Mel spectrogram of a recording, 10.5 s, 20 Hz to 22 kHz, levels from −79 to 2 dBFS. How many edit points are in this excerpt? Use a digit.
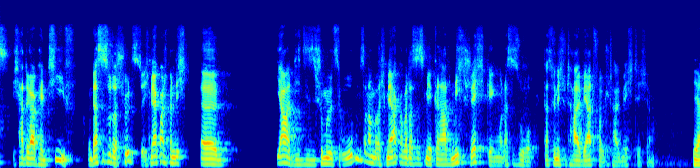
4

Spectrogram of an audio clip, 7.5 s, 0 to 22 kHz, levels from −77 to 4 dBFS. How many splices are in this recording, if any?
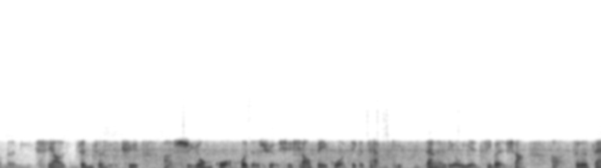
1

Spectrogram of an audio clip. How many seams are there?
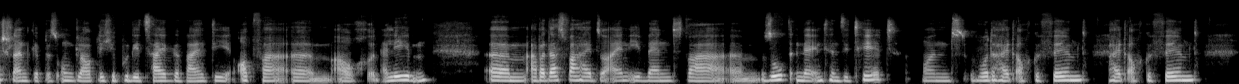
5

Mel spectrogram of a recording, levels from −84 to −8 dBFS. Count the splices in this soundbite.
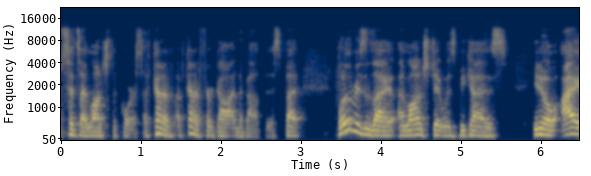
0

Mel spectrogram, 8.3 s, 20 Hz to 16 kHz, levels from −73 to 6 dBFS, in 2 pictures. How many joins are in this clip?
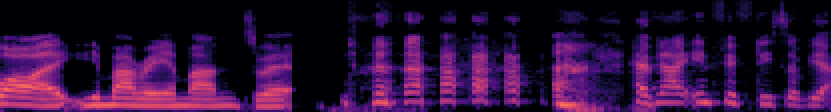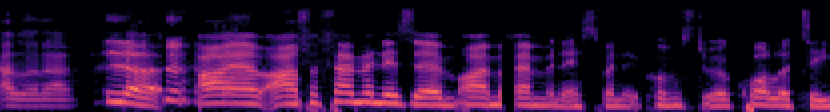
5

